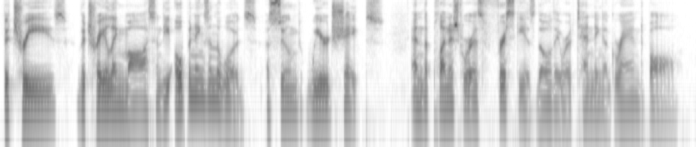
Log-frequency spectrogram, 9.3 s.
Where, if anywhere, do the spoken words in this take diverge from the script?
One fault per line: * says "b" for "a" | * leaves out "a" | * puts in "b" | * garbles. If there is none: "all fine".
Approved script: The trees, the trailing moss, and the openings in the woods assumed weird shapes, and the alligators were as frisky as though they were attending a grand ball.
* says "plenished" for "alligators"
